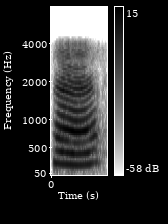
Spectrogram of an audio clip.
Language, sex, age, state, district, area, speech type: Dogri, female, 18-30, Jammu and Kashmir, Kathua, rural, conversation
